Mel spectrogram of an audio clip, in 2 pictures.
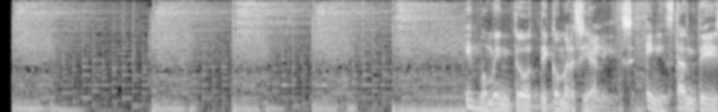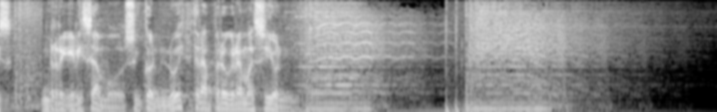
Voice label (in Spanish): comercial sida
